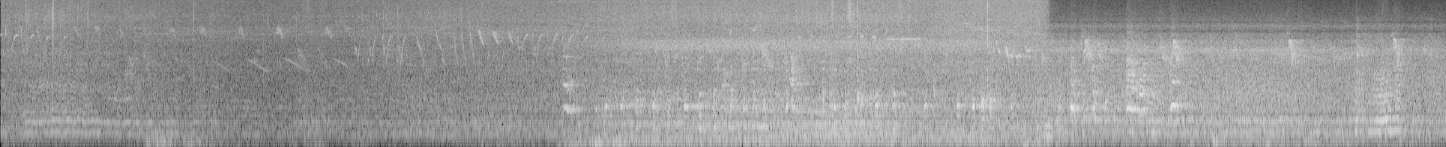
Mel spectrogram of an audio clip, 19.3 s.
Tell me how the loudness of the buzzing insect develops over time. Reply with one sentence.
The loudness of the buzzing insect goes up.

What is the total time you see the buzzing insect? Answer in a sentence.
The buzzing insect can be heard for 19 seconds in total.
